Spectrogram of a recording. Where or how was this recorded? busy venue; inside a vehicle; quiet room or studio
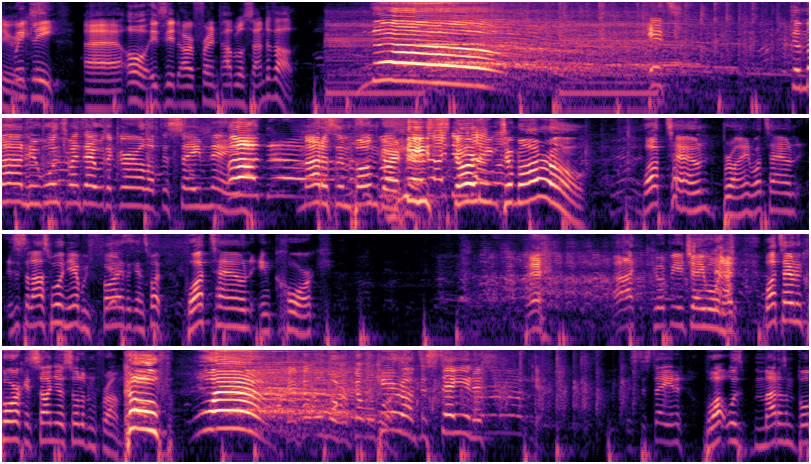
busy venue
